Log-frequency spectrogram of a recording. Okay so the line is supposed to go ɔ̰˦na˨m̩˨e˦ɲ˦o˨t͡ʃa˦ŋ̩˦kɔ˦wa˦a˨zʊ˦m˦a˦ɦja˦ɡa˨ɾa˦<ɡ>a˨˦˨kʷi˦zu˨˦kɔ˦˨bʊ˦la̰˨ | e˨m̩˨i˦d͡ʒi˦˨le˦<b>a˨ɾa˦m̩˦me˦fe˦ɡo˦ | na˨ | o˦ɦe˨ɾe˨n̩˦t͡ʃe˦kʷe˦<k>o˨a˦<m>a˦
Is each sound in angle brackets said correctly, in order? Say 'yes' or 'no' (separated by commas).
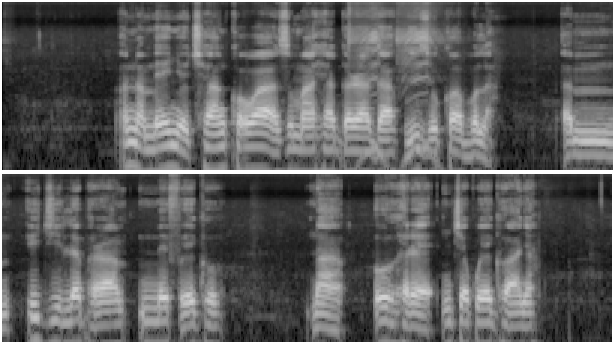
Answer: yes, yes, no, no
